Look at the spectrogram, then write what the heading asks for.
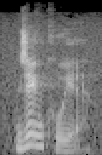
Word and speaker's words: dziękuję: So the pronunciation of that E with the curve underneath is on. Like dziękuję. Wait, hold on. Let me say that one more time. dziękuję means Dzień. So it's like an N sound.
